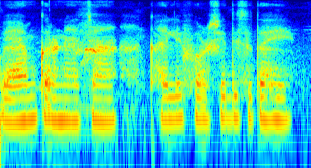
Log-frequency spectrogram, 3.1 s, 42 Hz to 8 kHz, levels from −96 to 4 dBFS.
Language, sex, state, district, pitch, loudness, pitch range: Marathi, female, Maharashtra, Dhule, 190 Hz, -23 LUFS, 185-195 Hz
